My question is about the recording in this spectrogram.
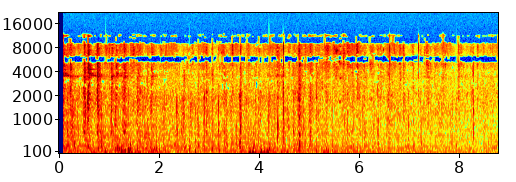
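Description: Donkeys' hooves clip-clopping on a paved road as they pull a wooden cart, a steady run of short knocks. A low rumble underneath swells about a second in and again about four seconds in.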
